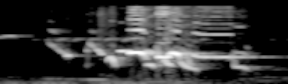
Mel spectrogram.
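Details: Black-naped oriole producing a short burst: thin high note, then a tumbling mix of whistled and slightly harsh descending notes ending in a steady drawn-out whistle.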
